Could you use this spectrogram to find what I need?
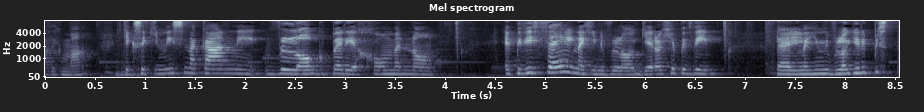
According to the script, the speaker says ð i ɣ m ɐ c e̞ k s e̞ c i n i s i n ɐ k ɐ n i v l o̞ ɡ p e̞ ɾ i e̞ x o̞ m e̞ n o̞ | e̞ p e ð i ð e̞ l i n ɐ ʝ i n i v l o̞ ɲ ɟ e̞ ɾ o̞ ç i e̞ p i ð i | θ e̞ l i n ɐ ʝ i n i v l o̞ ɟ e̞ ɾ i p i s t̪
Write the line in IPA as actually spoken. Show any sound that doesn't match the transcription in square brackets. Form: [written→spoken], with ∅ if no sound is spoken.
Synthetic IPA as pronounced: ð i ɣ m ɐ c e̞ k s e̞ c i n i s i n ɐ k ɐ n i v l o̞ ɡ p e̞ ɾ i e̞ x o̞ m e̞ n o̞ | e̞ p [e→i] ð i [ð→θ] e̞ l i n ɐ ʝ i n i v l o̞ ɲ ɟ e̞ ɾ o̞ ç i e̞ p i ð i | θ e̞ l i n ɐ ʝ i n i v l o̞ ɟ e̞ ɾ i p i s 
